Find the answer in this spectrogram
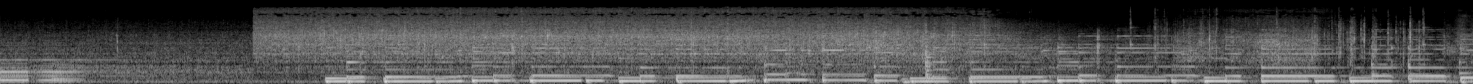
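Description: Browned ground meat sizzling in a frying pan, the hiss starting suddenly a few seconds in and dying away after about ten seconds. Background music with a slow melody of held notes plays throughout.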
